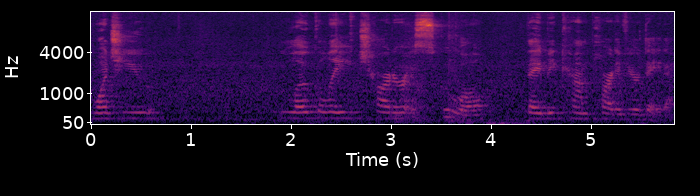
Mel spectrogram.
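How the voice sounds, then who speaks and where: A woman's voice: medium pitch, steady tone, measured pace. A woman on the district staff presenting to a school board, hesitant and stopping often for ums. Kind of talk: presenting at a public board meeting. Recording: echoey, noisy meeting room.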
